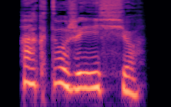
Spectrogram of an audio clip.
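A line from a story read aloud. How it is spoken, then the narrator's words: Relieved sigh. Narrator (Russian): Повара облегченно вздохнули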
